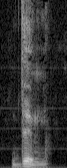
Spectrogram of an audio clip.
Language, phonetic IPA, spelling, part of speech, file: Polish, [dɨ̃m], dym, noun / verb, Pl-dym.ogg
